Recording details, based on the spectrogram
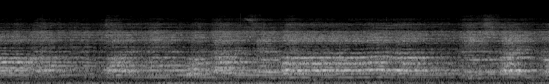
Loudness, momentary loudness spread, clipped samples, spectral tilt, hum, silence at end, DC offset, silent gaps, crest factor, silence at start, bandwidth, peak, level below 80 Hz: -25 LUFS; 7 LU; under 0.1%; -2 dB/octave; none; 0 s; under 0.1%; none; 16 dB; 0 s; 11 kHz; -10 dBFS; -48 dBFS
